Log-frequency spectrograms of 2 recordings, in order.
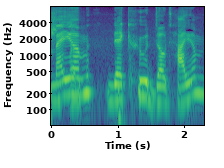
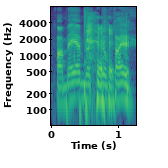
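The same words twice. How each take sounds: First: It is said slowly and tentatively. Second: It is said quickly.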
